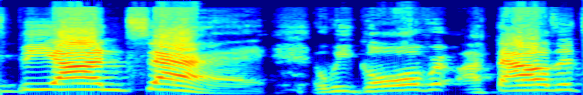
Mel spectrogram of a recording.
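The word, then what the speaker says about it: Beyoncé: So the staff will say, okay, this is how you pronounce Beyonce. It's Beyonce.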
